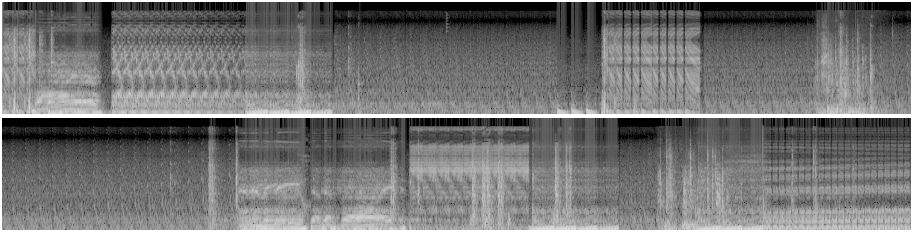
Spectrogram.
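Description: Electronic pinball bells, bleeps and music play in bursts.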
